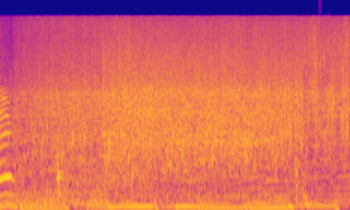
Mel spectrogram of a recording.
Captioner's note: water spilling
